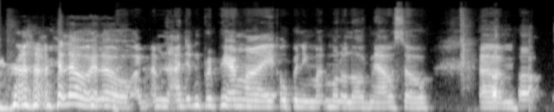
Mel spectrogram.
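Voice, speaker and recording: A woman with a German accent at a fairly high pitch, with ordinary pitch variation and a moderate pace. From Germany, Bavaria (Munich). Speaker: conference organizer for expats. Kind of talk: casual interview. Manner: halting, many restarts.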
